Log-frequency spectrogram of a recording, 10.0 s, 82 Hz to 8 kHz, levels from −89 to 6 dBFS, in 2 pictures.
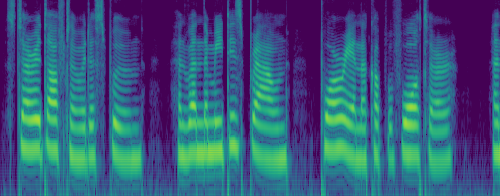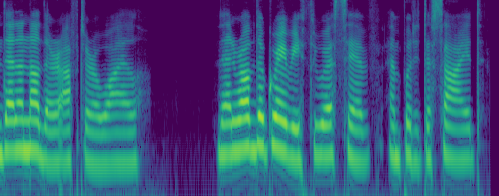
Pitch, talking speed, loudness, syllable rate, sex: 215 Hz, 210 wpm, -18 LUFS, 5.5 syllables/s, female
